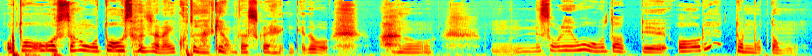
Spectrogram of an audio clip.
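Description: Chatty Kansai woman, mellow dry voice. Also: a little high, moderate pace, breathy edge, no room sound. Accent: Kansai Japanese. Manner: chatty, excitable fan talk full of restarts. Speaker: podcast host. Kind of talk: casual solo podcast chat.

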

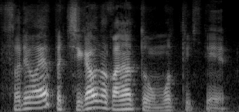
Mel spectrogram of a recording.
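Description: A man's voice: mid-range voice, very animated, brisk. A man hosting a casual solo radio talk, rambling and correcting himself, with slightly slurred articulation from wearing a mouthguard. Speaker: podcast host.

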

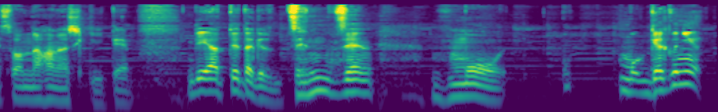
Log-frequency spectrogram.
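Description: A young man from Hokkaido hosting a solo podcast, rambling casually and answering himself with soft filler sounds. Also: lowish voice. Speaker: podcast host.

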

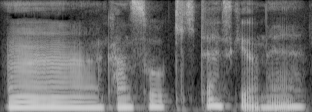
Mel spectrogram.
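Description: A man's voice: brisk, creaky. A male sketch comedian telling a story in a casual solo talk show, rambling and full of filler words. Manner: animated, swooping pitch.

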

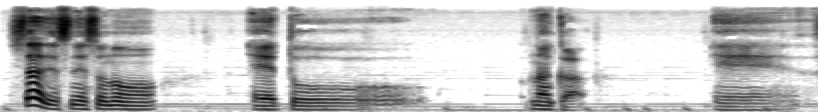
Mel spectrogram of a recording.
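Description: A man in his fifties hosting a podcast, telling a personal travel story in a relaxed, rambling way with lots of fillers. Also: medium pitch. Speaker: podcast host. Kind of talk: casual storytelling monologue.

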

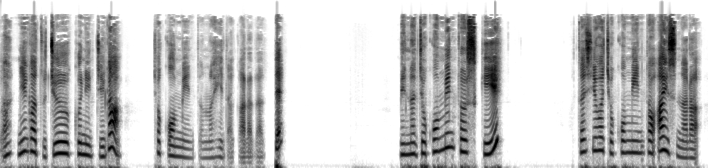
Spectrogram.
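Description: A woman with a cute, girlish anime-girl voice hosts a casual radio talk. Her pitch sits high and moves in very animated swoops, with creaky fry in places. The sound is dry and close, as she talks to listeners like friends. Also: no room sound. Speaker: radio show host.

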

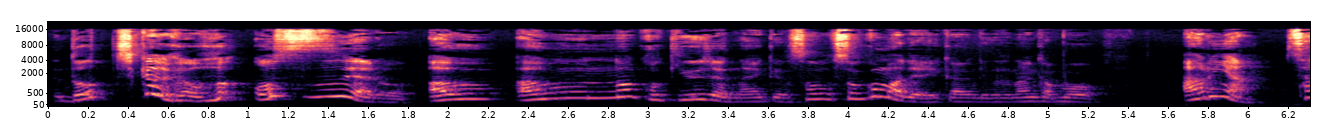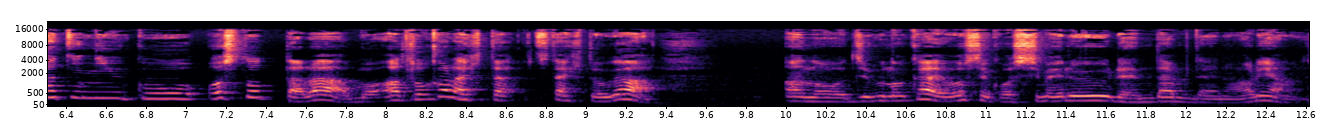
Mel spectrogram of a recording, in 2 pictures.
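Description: A man's voice: high voice, sing-song, quick pace, a little mellow. Laughing man with a Kansai accent. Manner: chatty, laughing often, acts out awkward moments. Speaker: podcast host. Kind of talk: casual solo radio chat reading listener letters. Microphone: phone, streaming live while recording.

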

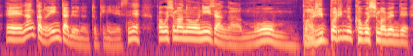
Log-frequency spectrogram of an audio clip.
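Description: A man's voice: high voice, dry recording, studio quality. A man hosting a casual solo podcast, reading out a news item and commenting on it, with many "uh" fillers and wry asides. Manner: chatty, many "uh" fillers, wry asides, chuckles at his own jokes.

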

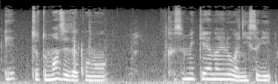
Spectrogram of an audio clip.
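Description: A woman chatting casually and without a script as a show host, gushing excitedly and muttering asides to herself as she handles things. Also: a little high, fairly quick, a little hiss or hum. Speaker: host of a personal audio show. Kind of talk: casual unscripted chat to listeners while unboxing and sorting cosmetics.

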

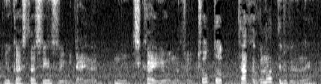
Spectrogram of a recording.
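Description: Speaking a little quickly in a mid-range, sing-song voice, this male commentator casually rambles about a local flood, voicing plenty of opinions. Car noise and outdoor ambience fill the noisy recording, captured from a distant mic.

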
